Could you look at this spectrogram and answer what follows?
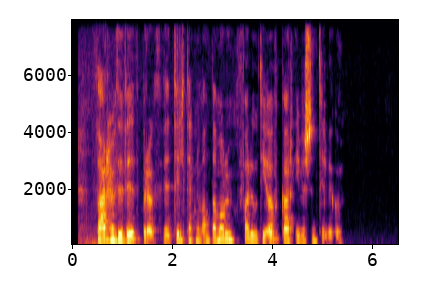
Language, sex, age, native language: Icelandic, female, 18-19, Icelandic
